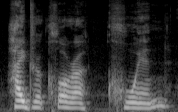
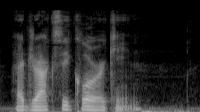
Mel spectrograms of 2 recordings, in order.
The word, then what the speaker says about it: hydroxychloroquine: He pronounces them hydrochloricquin and chlorin.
